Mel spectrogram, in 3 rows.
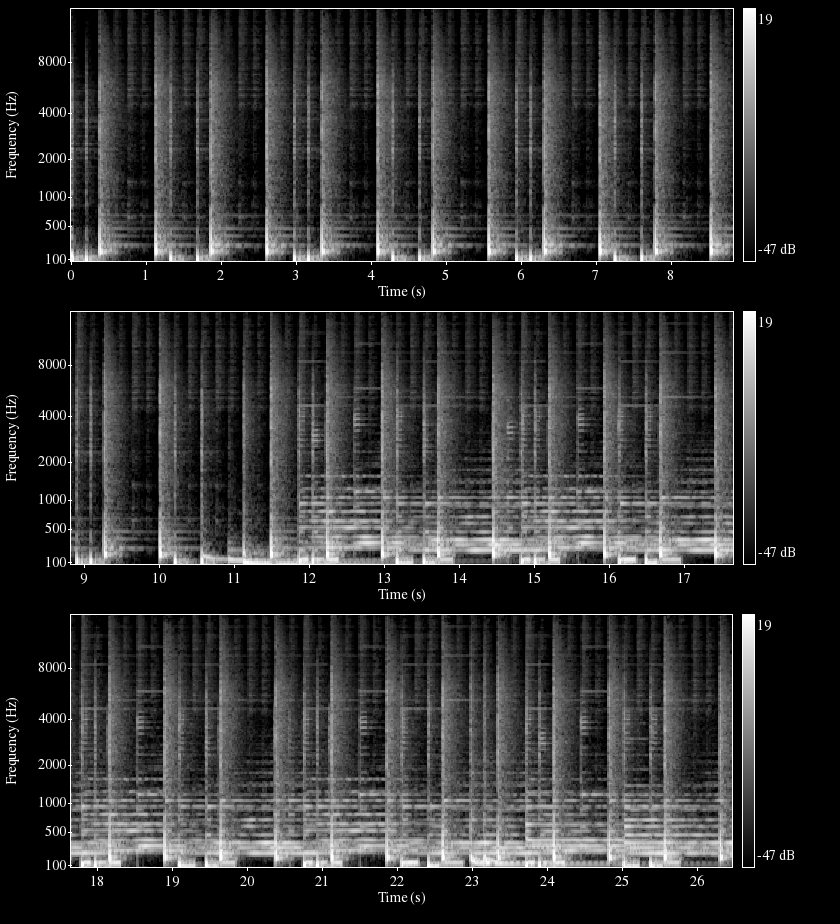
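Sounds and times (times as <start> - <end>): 
drums through vintage digital reverb: 0.0 - 26.4.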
